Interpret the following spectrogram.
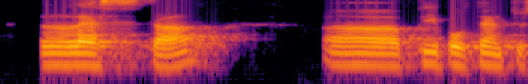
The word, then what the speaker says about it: Leicester: Pronunciation is Leicester, Leicester.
